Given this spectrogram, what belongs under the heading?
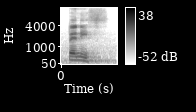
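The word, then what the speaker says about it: penis: पूरा, इसको बोलते हैं पेनिस। कुछ लोग पीनस भी प्रोनाउंस करते हैं। यू can pronounce anything which suit you, that can बी पेनिस और पीनस।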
